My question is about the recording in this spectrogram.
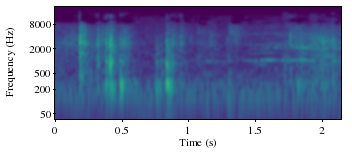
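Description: A few short sharp clicks and rustles of a small plastic food container being handled and opened, with faint music in the background.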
